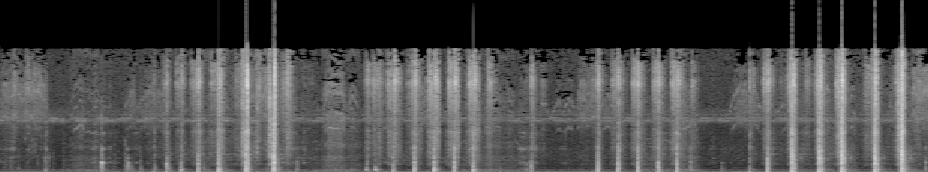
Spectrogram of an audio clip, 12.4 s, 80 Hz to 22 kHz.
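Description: Stub output shaft being tapped gently into a GM 4T40E/4T45E transaxle, sharp light knocks in four runs of quick taps with short pauses between, driving the shaft in until it seats on its detent.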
